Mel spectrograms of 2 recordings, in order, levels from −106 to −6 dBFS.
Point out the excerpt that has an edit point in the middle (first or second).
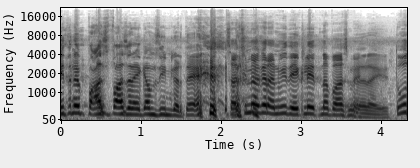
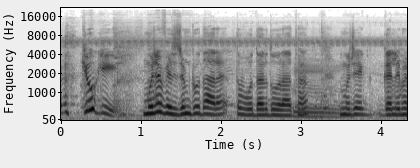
first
